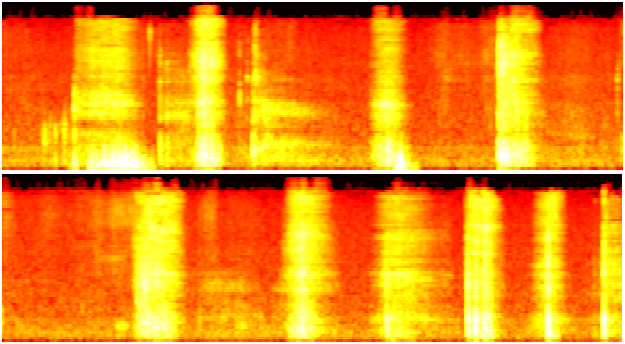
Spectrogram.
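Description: A run of sharp, explosive bursts of air, about nine sneezes, some with a brief in-breath before them.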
